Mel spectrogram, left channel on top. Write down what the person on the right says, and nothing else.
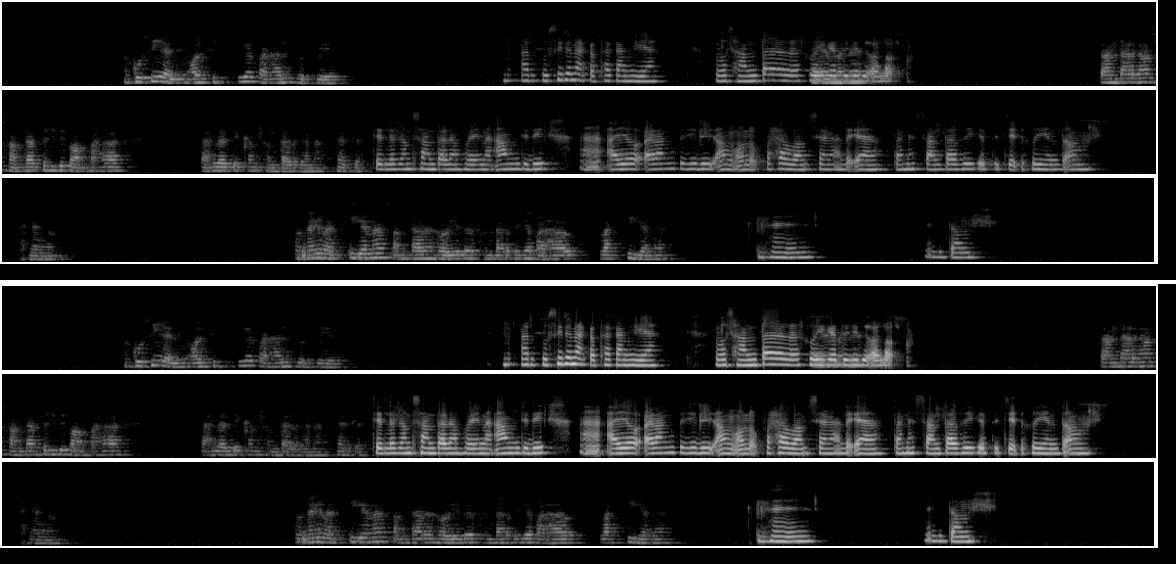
ᱟᱨ ᱠᱩᱥᱤ ᱨᱮᱱᱟᱜ ᱠᱟᱛᱷᱟ ᱠᱟᱱ ᱜᱮᱭᱟ ᱟᱵᱚ ᱥᱟᱱᱛᱟᱲ ᱦᱩᱭ
ᱠᱟᱛᱮ
ᱡᱩᱫᱤ ᱚᱞᱚᱜ
ᱪᱮᱫ ᱞᱮᱠᱟᱱᱼᱼ ᱥᱟᱱᱛᱟᱲ ᱮᱢ ᱦᱩᱭᱮᱱᱟ ᱟᱢ ᱡᱩᱫᱤ ᱟᱭᱳ ᱟᱲᱟᱝ ᱛᱮ ᱡᱩᱫᱤ ᱟᱢ ᱚᱞᱚᱜ ᱯᱟᱲᱦᱟᱣ ᱵᱟᱢ ᱥᱮᱬᱟ ᱞᱮᱼᱟ ᱾ ᱛᱟᱦᱚᱞᱮ ᱥᱟᱱᱛᱟᱲ ᱦᱩᱭ ᱠᱟᱛᱮᱜ ᱪᱮᱫ ᱦᱩᱭᱮᱱ ᱛᱟᱢᱟ?
ᱦᱮᱸ ᱮᱠᱫᱚᱢ ᱾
